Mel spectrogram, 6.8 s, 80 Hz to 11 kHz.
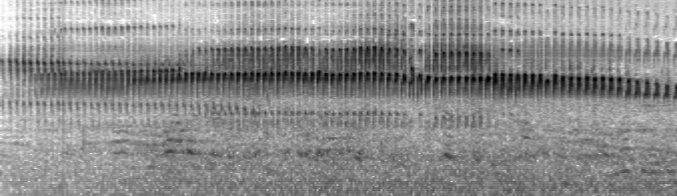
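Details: Alpine swift flying over the streets of Dubrovnik, Croatia, in August 2018: a loud, fast, rapidly pulsed trill that runs unbroken for nearly seven seconds, swelling and fading slightly as the bird passes.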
